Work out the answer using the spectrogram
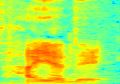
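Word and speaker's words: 早出: define this in japanese it's read as hayade or early out that's because morning shift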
